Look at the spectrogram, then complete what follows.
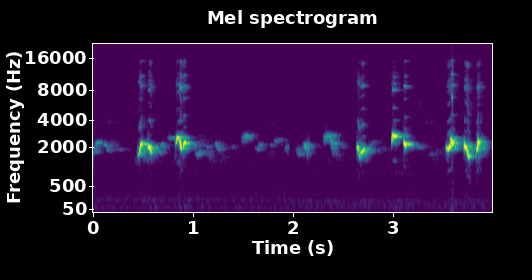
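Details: Ropel song of a sooty-headed bulbul, intended to make other bulbuls call: soft warbled notes mixed with louder rolling chirps, ending in a quick cluster of phrases.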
